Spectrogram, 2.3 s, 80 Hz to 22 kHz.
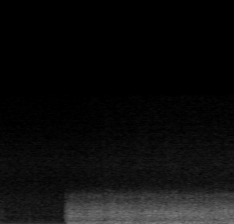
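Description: Engines of two 1963 full-size cars, a Chevrolet Impala and a Ford Galaxie 500, running steadily at the start line before an acceleration run. The sound comes in sharply about two-thirds of a second in, after a brief quiet gap, as a steady rushing engine noise.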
